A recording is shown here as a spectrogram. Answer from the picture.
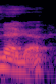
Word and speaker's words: Negga: I think it's pronounced like a negative, like nega, like the nega, like Scott Pilgrim, Nega Scott. I think that's supposed to be how it's pronounced. Ruth Negga.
